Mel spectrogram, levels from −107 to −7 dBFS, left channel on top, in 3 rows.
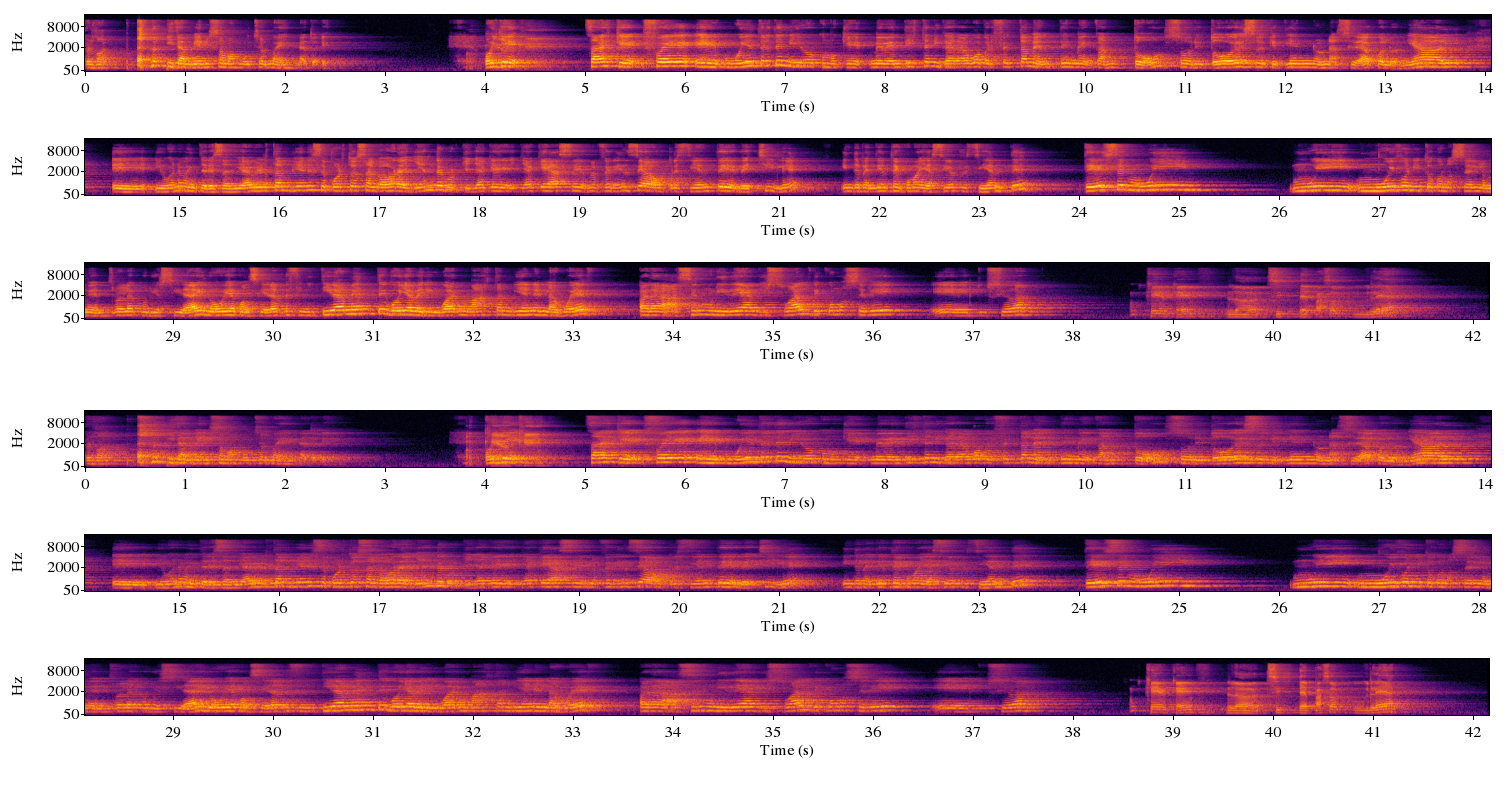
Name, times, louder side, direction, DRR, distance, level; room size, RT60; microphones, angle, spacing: voice 1, 0.0-2.4 3.7-4.3 5.1-14.0 14.3-21.2 21.6-23.5 24.1-25.2 26.1-33.2 33.7-36.2 36.6-37.6, left 4 dB, 85° left, 7 dB, 0.5 m, -26 dB
voice 2, 3.8-4.6 38.7-39.3 39.5-41.2, right 5 dB, 70° right, 6 dB, 0.5 m, -34 dB
7.0 x 3.0 x 4.5 m, 1.3 s
head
